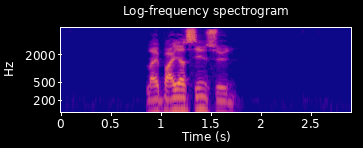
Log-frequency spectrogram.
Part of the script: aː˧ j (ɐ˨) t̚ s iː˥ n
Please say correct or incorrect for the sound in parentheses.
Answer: incorrect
